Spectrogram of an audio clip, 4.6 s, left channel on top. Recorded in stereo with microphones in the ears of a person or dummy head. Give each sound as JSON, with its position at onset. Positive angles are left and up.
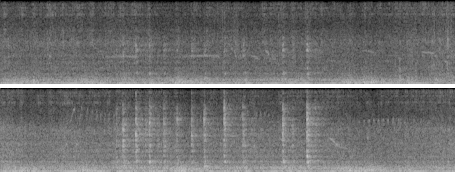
{"t": 1.1, "sound": "typing on a keyboard", "side_deg": -55}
